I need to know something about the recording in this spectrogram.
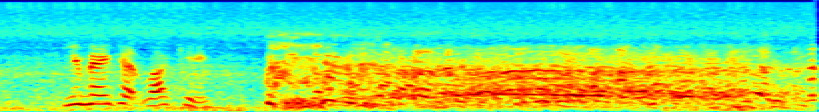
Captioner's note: coughing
